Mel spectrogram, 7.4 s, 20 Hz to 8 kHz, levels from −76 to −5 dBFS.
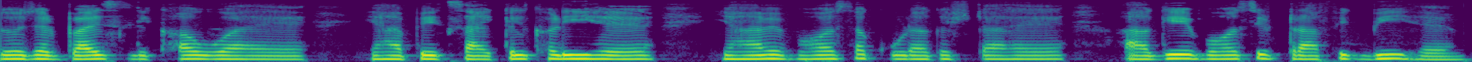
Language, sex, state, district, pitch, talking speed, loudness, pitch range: Hindi, female, Uttar Pradesh, Jyotiba Phule Nagar, 175 Hz, 205 wpm, -16 LUFS, 170-180 Hz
